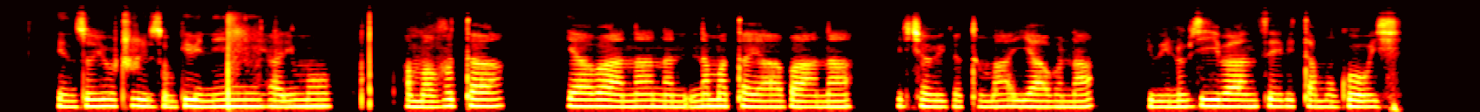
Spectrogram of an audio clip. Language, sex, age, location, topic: Kinyarwanda, female, 25-35, Kigali, health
